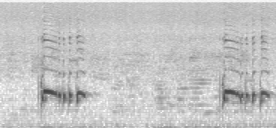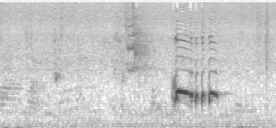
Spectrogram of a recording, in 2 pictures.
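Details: Wild local zebra dove singing to challenge a rival: three even coo phrases roughly every two and a half seconds, each a rising note then a fast broken run of short coos, with quiet background noise.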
